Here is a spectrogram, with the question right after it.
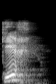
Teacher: Qualquer, esse aqui, o U, qual, é pronunciado, então não forma dígrafo. Mas quer, esse U do quer não é pronunciado. O QU aí forma o dígrafo.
